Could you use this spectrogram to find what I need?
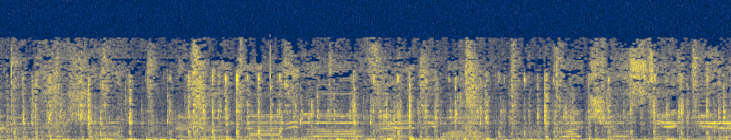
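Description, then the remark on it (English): Rapid, frantic clacking of computer keys being mashed while playing a fighting game, a dense and continuous flurry of clicks with busy background sounds underneath. “The intense keyboard matching sounds resume as I beat up”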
